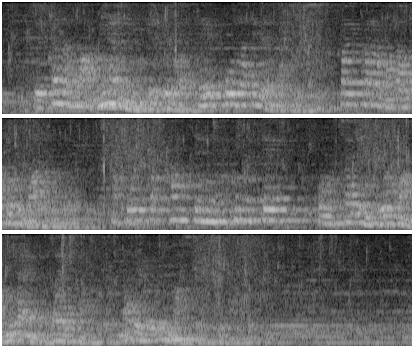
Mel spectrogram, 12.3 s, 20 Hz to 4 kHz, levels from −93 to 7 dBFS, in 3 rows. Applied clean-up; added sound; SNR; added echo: none; Gurgling; 16 dB; reverberation time 1.0 s.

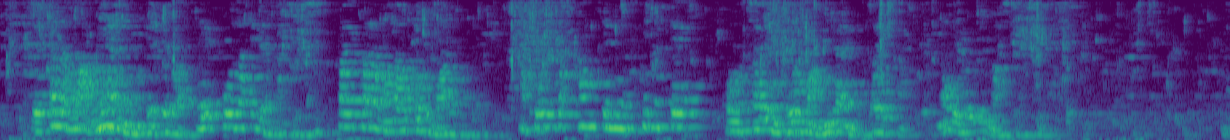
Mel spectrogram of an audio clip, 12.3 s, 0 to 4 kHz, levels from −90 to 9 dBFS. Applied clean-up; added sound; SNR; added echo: classical method WPE with log-MMSE.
